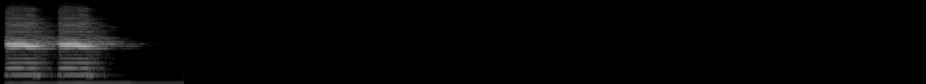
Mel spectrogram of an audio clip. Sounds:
honking, alarm, car, motor vehicle (road), vehicle

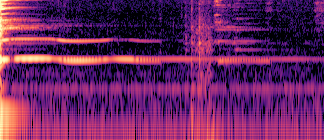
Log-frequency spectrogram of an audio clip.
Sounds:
music, harp, musical instrument

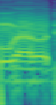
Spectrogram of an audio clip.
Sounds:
human voice, speech

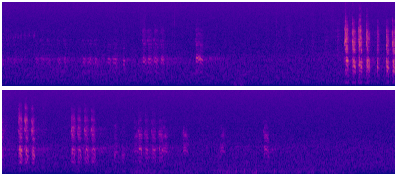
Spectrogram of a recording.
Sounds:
bird vocalization, bird, wild animals, animal, livestock, fowl

